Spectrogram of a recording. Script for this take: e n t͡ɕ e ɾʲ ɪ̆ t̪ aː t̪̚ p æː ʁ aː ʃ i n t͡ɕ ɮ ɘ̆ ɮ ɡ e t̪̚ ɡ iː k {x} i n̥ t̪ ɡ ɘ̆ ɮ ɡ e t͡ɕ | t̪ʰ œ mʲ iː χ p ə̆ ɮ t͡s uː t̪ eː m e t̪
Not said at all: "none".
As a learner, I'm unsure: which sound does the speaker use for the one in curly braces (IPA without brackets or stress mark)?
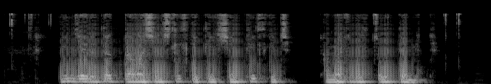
ʃ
